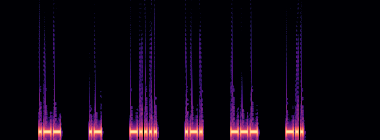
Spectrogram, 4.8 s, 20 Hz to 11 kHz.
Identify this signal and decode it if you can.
Morse code, heard as a keyed tone, about 40 wpm, spaced as for 19 wpm, 700 Hz. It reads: WA6ROD
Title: USA Call Signs - 4x Character Spacing - 40wpm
